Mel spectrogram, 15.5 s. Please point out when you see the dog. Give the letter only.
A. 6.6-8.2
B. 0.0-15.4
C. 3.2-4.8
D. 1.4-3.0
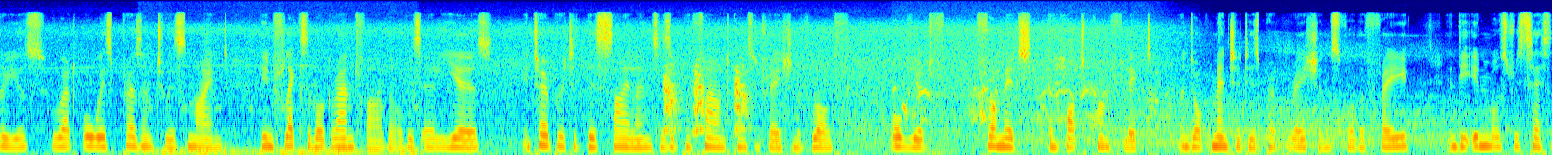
A.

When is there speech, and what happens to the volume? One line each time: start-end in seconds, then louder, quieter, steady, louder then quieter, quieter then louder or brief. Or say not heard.
0.0-15.4 steady.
